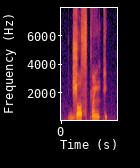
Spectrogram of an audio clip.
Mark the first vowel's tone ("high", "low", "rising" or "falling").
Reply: high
